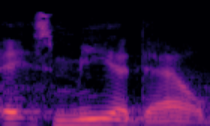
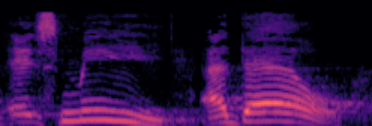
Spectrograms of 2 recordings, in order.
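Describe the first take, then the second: First: Said in the usual way. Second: High, light North London accent imitation; chirpy North London girl at the gate, mildly imitated. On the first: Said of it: "It's not". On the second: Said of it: "in her North London accent".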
